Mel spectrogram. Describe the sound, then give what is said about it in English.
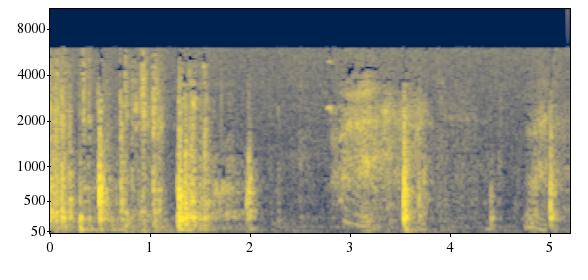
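A cabin hatch is opened with a few uneven knocks, clunks and scraping sounds of wood or metal, with short quiet gaps between them. “open the hatch to the cabin.”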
